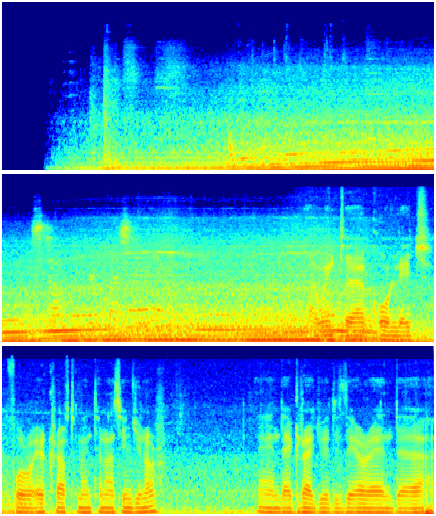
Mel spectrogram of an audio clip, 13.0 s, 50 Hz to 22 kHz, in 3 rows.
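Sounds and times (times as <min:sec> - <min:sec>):
faint clunks: 0:00.6 - 0:02.9
bus engine starting and accelerating: 0:01.2 - 0:09.2
speech: 0:07.8 - 0:10.5, 0:11.2 - 0:12.9.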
